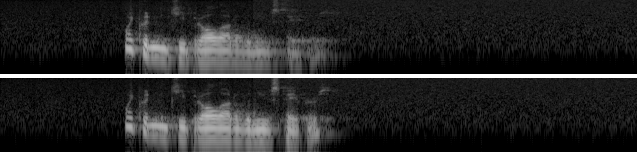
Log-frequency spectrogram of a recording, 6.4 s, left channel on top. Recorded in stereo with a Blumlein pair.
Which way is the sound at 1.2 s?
15° left.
